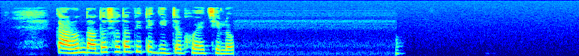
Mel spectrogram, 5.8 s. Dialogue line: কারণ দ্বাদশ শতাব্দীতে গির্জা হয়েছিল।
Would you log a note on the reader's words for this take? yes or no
no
